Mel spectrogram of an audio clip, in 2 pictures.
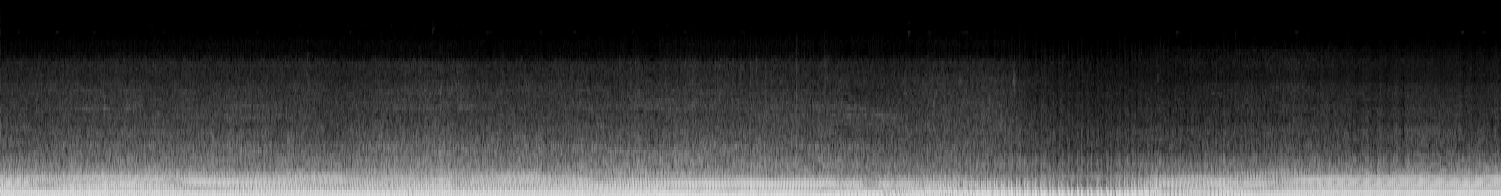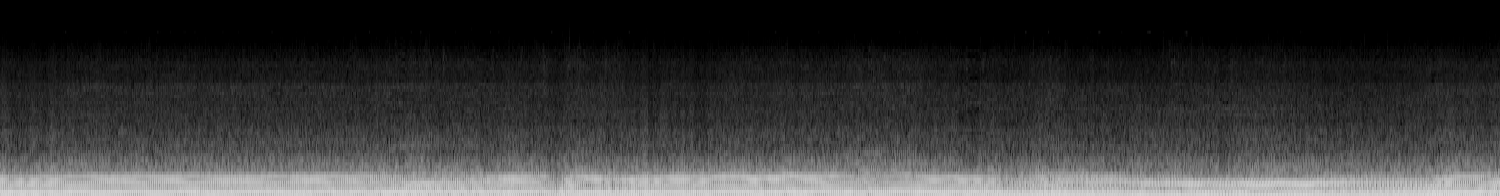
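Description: Polaris RZR Turbo side-by-side engine running at high revs while climbing a dirt trail. The pitch drops sharply about ten seconds in and climbs back, with smaller dips later.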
